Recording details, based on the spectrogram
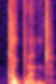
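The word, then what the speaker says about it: Copland: top chat on youtube he says kopland can be pronounced as if with an e as in the apple company project copeland well that's very interesting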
